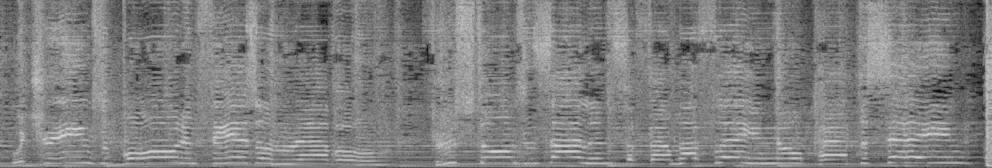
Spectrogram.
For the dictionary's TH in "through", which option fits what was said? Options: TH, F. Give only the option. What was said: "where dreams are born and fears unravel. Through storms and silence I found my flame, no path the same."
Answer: TH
